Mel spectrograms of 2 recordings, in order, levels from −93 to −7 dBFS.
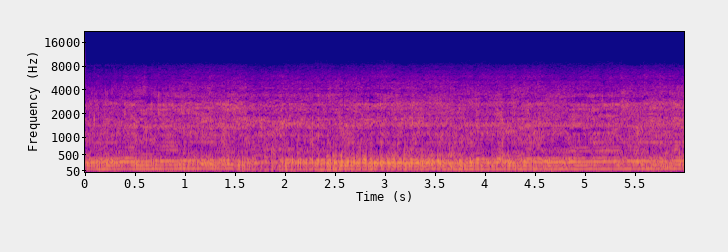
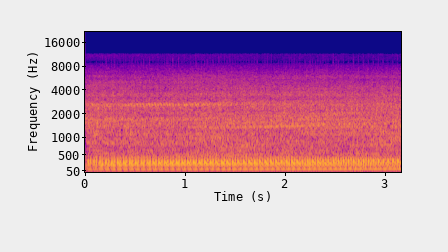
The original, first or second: second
